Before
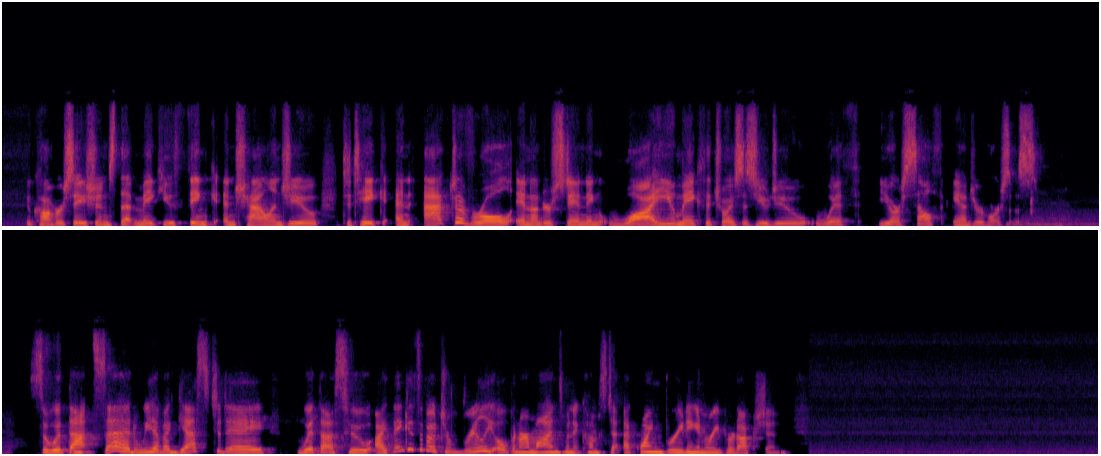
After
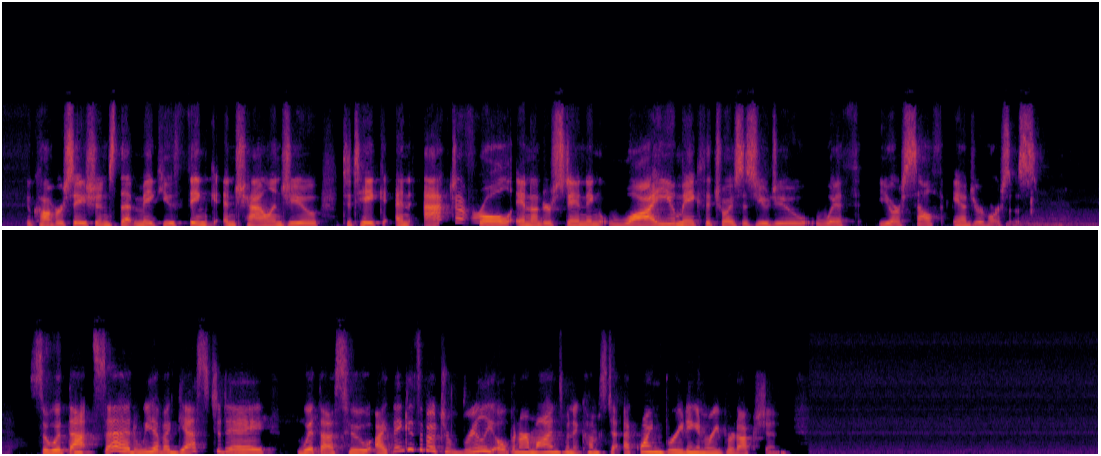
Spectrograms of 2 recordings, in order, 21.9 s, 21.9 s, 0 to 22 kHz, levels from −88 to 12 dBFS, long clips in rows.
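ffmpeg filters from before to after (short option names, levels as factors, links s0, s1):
-filter_complex "[0:a]asettb=1/sr,asplit=3[s0][s1][s2];[s0]atrim=end=4.364[s3];[s1]atrim=start=4.36:end=4.78,asetpts=PTS-STARTPTS,afade=t=in:d=0.004:c=qsin,afade=t=out:st=0.416:d=0.004:c=qsin,highpass=f=820:w=0.5412,highpass=f=820:w=1.3066[s4];[s2]atrim=start=4.776[s5];[s3][s4]acrossfade=d=0.004:c1=hsin:c2=qsin[s6];[s6][s5]acrossfade=d=0.004:c1=qsin:c2=hsin"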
